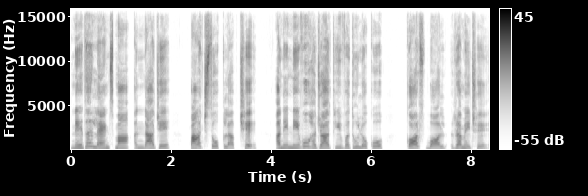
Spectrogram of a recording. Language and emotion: Gujarati, neutral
